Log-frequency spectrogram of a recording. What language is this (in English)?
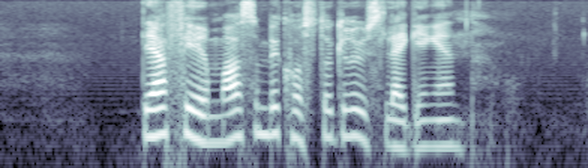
Norwegian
